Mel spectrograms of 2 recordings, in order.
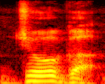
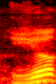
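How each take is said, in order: First: The word begins with a j sound. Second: The word begins with a y sound. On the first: The speaker calls it right. "पहले रहने से ज उच्चारण" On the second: The speaker calls it wrong. "योग नहीं"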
